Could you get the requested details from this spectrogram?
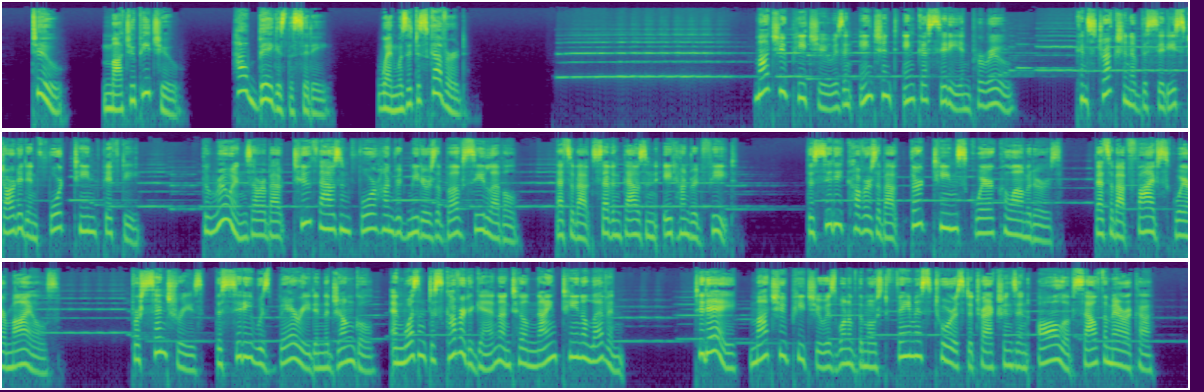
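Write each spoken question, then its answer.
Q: Machu Picchu. How big is the city?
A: About 13 square kilometers (5 square miles)

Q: When was it discovered?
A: 1911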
